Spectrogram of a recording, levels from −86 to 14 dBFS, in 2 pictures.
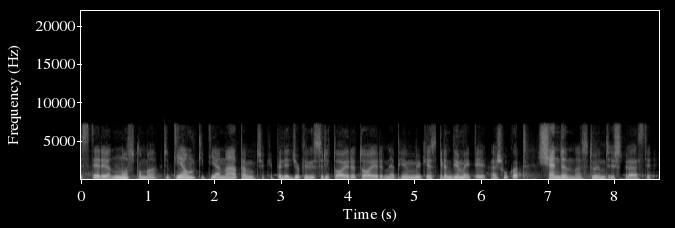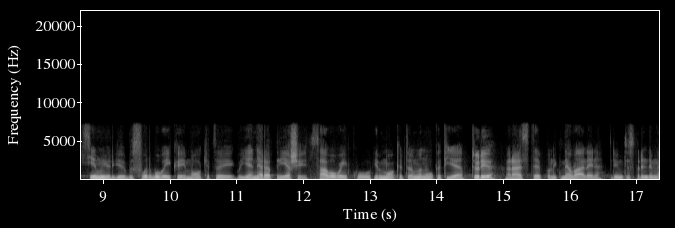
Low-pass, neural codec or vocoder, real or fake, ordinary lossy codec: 7.2 kHz; codec, 16 kHz, 1 kbps, X-Codec, HuBERT features, trained on balanced general audio; fake; AAC, 64 kbps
